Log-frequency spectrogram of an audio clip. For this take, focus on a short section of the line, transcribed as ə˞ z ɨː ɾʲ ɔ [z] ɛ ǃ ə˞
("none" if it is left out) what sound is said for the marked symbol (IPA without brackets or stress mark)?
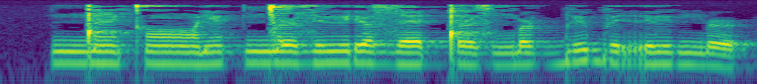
z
